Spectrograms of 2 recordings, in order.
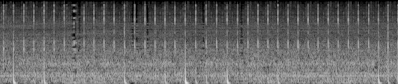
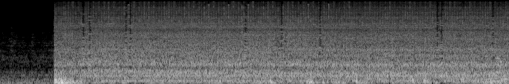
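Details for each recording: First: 1998 Chevy Cavalier running rough, stalling, low power, check engine light on, long unused: sharp crackling snaps over idle from a lifted plug wire, nice blue hot spark on cylinder 3; healthy ignition spark. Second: 1998 Chevy Cavalier, hot day, check engine light, running rough, stalling, lacking power: petrol engine idles with an uneven, stumbling beat, cylinder 4 misfiring heavily, misfires also logged on 3 and 2; rough idle.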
